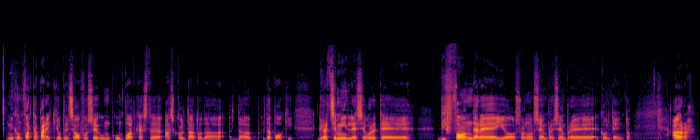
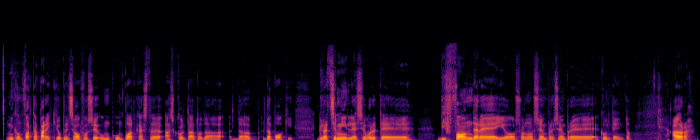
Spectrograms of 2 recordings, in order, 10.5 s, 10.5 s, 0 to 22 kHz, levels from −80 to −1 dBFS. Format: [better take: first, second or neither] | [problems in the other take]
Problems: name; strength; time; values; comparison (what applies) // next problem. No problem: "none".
second | thin; very slightly; fading below 300 Hz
